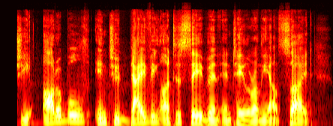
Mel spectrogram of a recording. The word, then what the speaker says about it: Sabian: at sabian's request her is it Sabian or Sabin cu the way it's spelled is Sabian but I believe it's just Sabin Kip Sabin anyways um H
